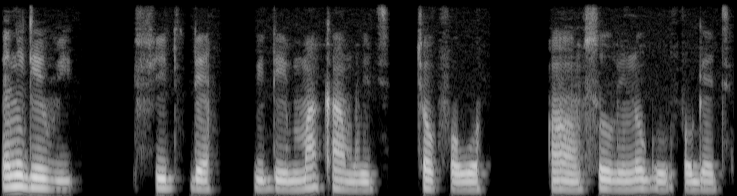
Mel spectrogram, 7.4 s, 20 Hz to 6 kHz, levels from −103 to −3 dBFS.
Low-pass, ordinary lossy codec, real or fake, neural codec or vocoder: 5.4 kHz; none; real; none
